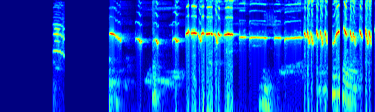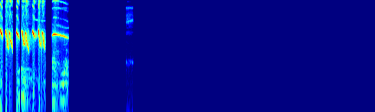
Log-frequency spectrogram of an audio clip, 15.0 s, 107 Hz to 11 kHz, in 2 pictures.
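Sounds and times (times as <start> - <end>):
bird singing whistled phrase: 2.2 - 8.9.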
